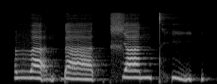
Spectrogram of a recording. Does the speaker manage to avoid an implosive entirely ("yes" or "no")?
no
